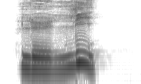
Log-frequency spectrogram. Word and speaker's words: le lit: Careful here, don't pronounce the T at the end. Le lit.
